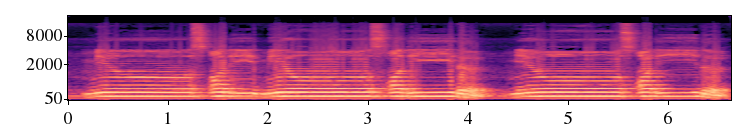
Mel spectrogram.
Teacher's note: میم کے بعد صاد آ رہا ہے تو وہاں پہ ہم موٹا کر لیں گے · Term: اخفا موٹا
